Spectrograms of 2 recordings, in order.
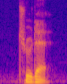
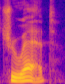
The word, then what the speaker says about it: Truett: Sounds like a Canadian name. Trudette. – It's Truett. – Oh, like Trudette? – No, there's no D in it.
